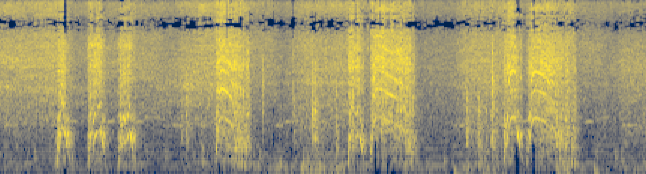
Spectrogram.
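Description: Ratchet wrench being worked on the strut top-mount nuts of a Mazda Premacy: a series of short, irregular rasping strokes, several with a squeak that slides in pitch.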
